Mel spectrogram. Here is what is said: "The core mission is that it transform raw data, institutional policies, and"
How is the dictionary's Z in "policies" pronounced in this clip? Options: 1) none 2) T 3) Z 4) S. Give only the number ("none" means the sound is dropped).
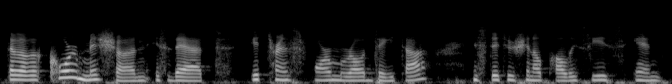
4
